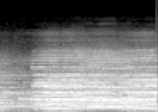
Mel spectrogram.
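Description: A choir singing held chords, moving to a new chord about half a second in.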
